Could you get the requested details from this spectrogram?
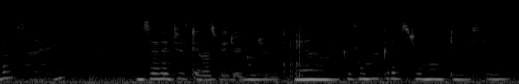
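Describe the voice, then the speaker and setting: Someone whispers in a soft-spoken way at a fairly quick pace. Noticeable background noise runs underneath. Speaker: ASMR streamer. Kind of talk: ASMR live stream talk. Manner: soft-spoken, whispered.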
